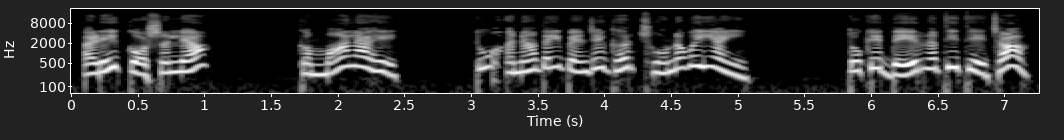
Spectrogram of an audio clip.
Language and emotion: Sindhi, surprised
